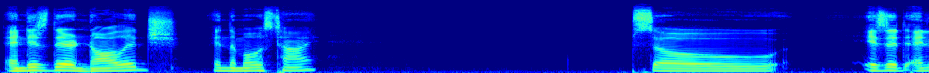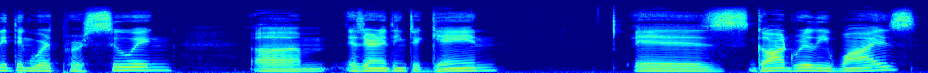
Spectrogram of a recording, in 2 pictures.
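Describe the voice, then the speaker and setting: A man's voice: mid-range voice, slow, long pauses, clear, resonant tone, dry recording, studio quality. A man hosting a casual live Bible study, explaining as he thinks aloud and often posing questions. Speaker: livestream Bible study host.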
